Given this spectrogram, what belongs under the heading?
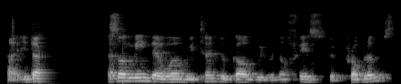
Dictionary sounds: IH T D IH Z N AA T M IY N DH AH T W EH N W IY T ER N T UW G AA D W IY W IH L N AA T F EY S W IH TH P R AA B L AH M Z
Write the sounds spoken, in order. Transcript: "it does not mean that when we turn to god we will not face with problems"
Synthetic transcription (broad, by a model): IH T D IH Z N AA T M IY N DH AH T W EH L W IY T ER N T UW G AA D W IY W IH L N AA T F EY S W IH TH P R AA B L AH M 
